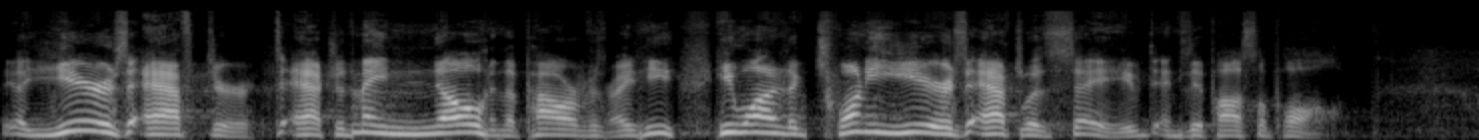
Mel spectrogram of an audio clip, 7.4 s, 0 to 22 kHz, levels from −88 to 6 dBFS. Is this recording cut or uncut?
cut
